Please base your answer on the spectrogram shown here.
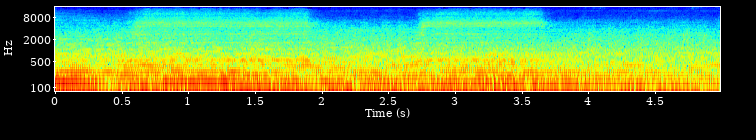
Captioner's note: <i> train whistle blowing</i>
